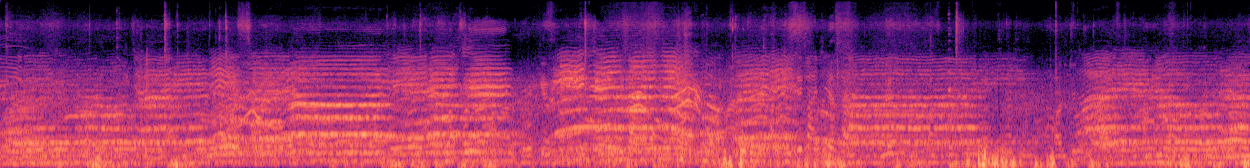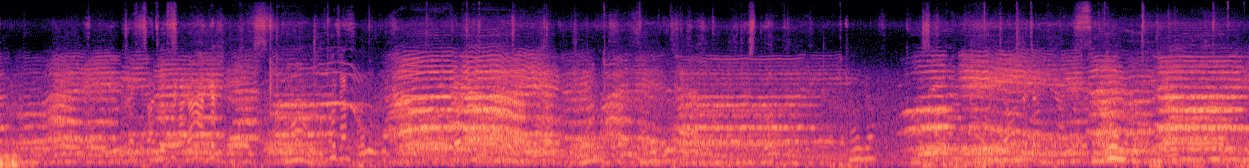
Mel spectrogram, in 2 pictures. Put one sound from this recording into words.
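A woman sings over loudspeakers.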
